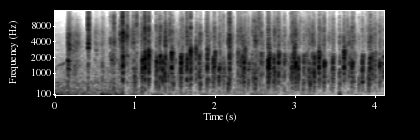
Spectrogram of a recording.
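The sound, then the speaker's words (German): Sustained applause from an audience after a literary reading, a dense, steady patter of many hands clapping at once, loud, with no voices. “Selbstverständlich gebührt derselbe Applaus auch den beiden Kunstzeugmädels”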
